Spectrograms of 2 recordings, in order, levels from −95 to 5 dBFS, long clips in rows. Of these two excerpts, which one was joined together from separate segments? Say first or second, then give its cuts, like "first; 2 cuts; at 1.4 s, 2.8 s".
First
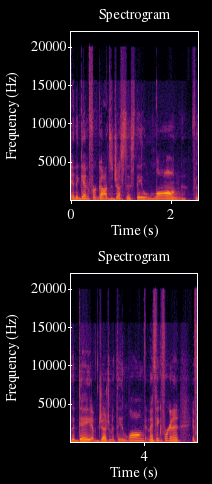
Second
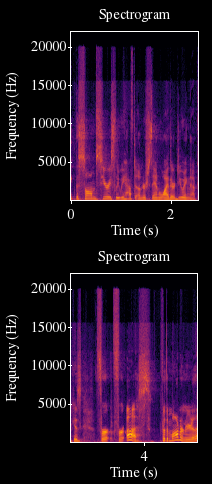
first; 2 cuts; at 2.4 s, 4.0 s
